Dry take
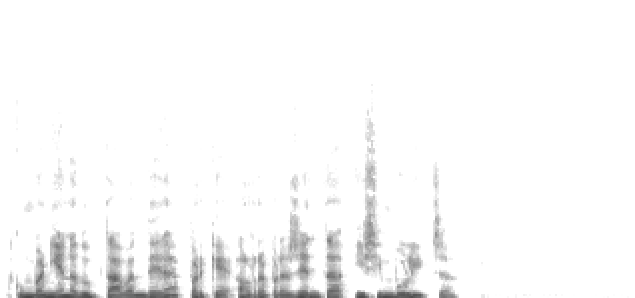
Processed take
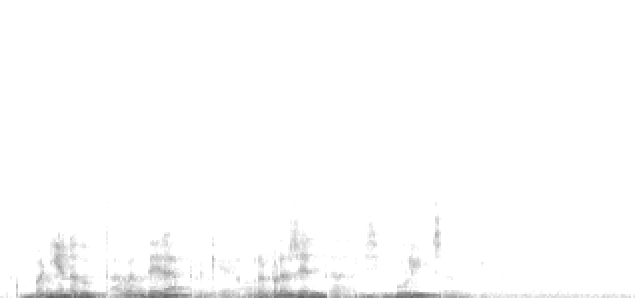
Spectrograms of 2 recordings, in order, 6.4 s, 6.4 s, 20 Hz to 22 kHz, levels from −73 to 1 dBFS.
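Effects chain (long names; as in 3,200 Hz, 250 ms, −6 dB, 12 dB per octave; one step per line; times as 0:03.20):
downward compressor 3 to 1, threshold −47 dBFS, peak gain reduction 18 dB
on a send at −7 dB: convolution reverb RT60 0.70 s, pre-delay 3 ms
on the sum: volume swells 364 ms
low-pass filter 4,500 Hz 12 dB per octave
low-shelf EQ 230 Hz +9 dB
level +3 dB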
